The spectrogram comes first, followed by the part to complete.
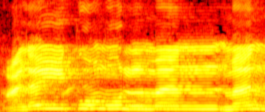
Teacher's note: kita baca nun bertasydid wajibul ghunnah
